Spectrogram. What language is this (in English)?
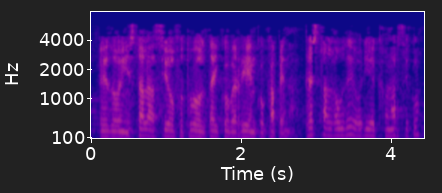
Basque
